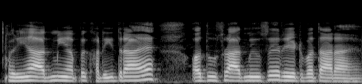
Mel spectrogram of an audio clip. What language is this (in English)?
Hindi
